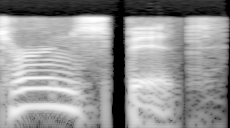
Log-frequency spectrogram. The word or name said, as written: turnspit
